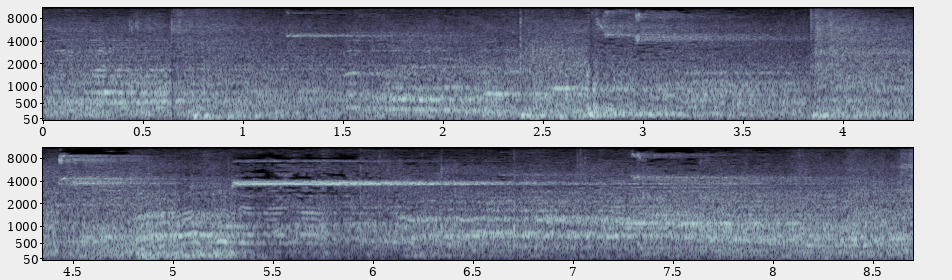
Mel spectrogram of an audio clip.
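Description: Indoor volleyball rally: the ball is struck several times with sharp slaps that echo in the gym, with players calling out. About five seconds in, a steady high whistle lasting about a second ends the rally, a referee's whistle.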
